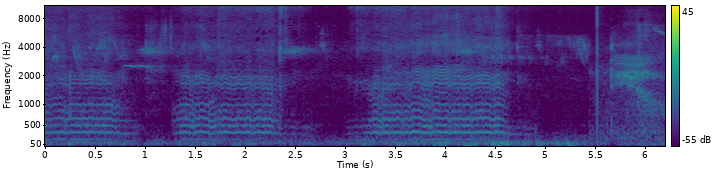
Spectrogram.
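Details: Bees buzzing in a low, steady drone with a rich harmonic tone, coming in bursts of about one second separated by short quieter gaps, as if passing close by, over a soft background hum.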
